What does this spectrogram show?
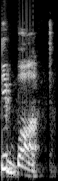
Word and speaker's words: তিব্বত: বটা উচ্চারণ হয় যেমন তিব্বত তিব্বত তিব্বত বলি না তিব্বত বলি না বলি কি তিব্বত তিব্বত ঠিক আছে দেখো এই জায়গাতে ব ফলের উচ্চারণ হচ্ছে সাব্বাস দেখো তালব্য স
